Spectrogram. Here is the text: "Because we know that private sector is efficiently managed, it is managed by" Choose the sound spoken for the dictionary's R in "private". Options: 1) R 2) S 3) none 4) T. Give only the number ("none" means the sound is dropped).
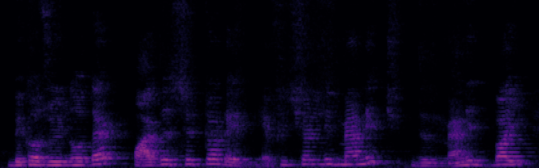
3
